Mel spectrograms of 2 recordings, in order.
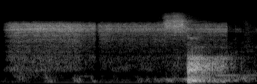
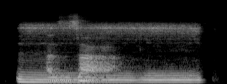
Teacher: when I produce the S sound, I feel nothing with my fingers on my throat. But when I produce the Z sound with my fingers on my throat, I can feel the vibration on my fingers, right? That vibration is the result of the vocal folds doing really close vibrations next to each other.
